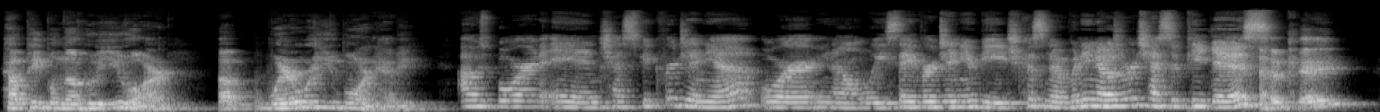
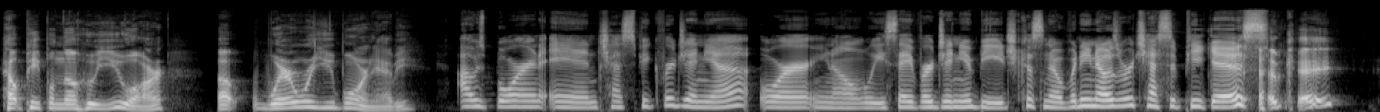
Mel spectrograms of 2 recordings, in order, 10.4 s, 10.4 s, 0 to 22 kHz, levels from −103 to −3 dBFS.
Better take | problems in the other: second | room echo; slight; dies away in 0.5 s // off-mic speech; far

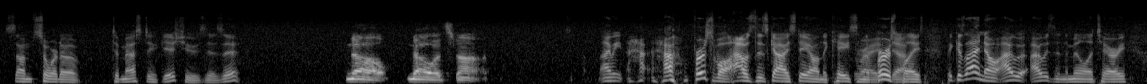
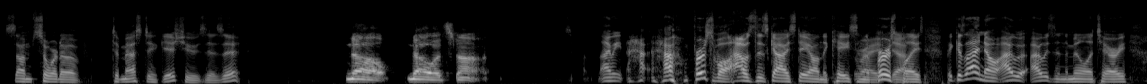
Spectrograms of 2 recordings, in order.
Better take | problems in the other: second | hiss; faint; throughout; 20 dB below the speech

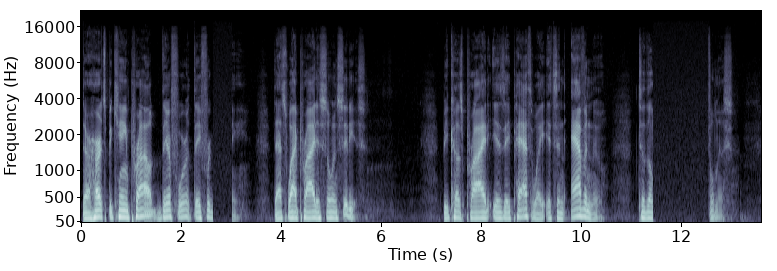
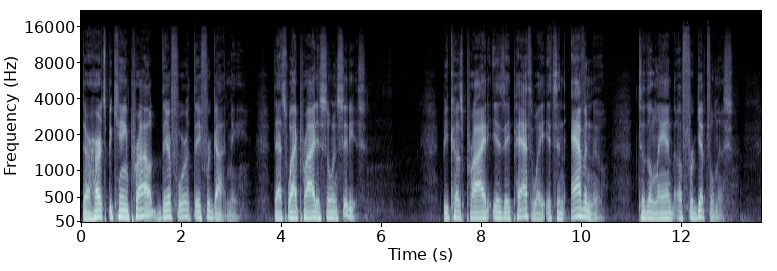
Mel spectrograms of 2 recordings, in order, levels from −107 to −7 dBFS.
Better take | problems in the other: second | audio cutting out; at 2.5 s and at 11 s for 1 s

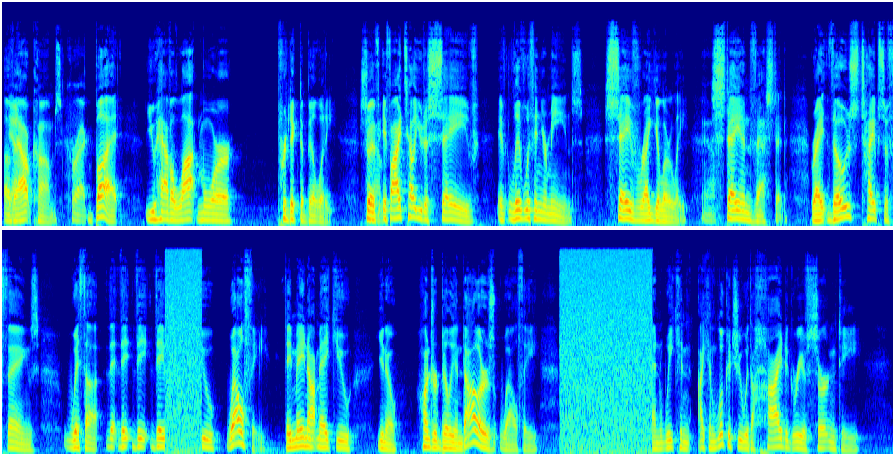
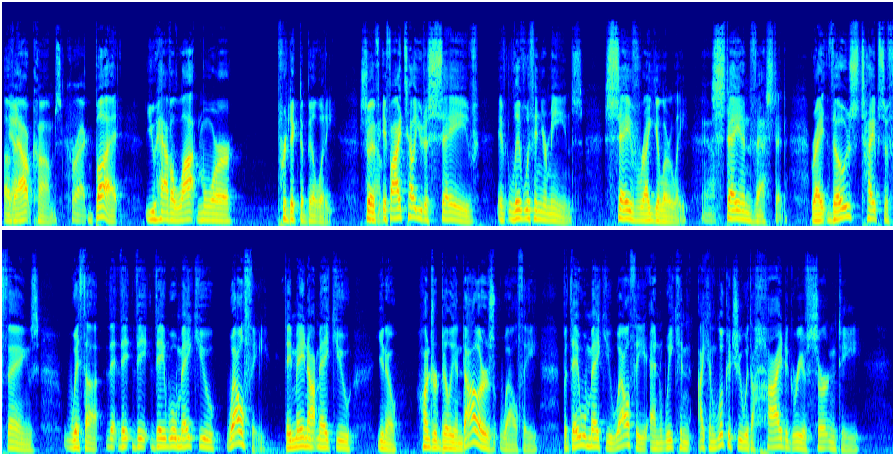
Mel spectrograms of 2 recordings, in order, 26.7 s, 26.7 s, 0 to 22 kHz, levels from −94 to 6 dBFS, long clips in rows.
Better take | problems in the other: second | audio cutting out; filled with static; at 16 s for 0.5 s and at 22 s for 1.5 s

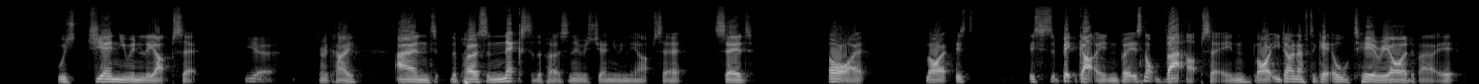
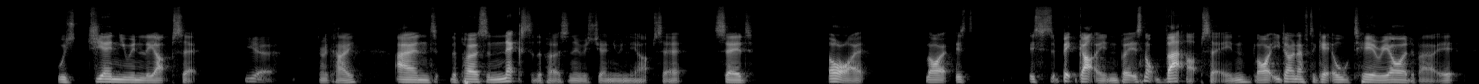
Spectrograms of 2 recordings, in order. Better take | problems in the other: second | distortion; slight; 0.9% of the sound clipped

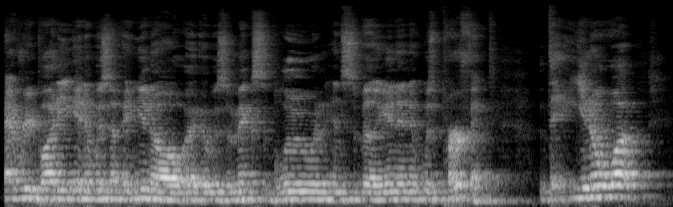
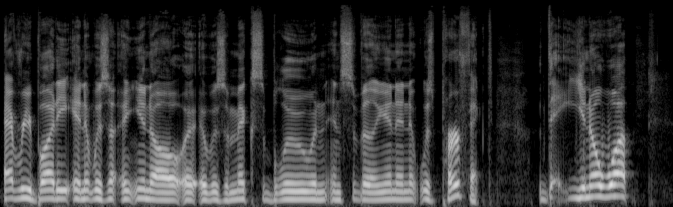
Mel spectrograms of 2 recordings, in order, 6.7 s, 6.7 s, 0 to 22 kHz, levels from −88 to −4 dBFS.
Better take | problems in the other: second | off-mic speech; far // room echo; noticeable; dies away in 0.7 s

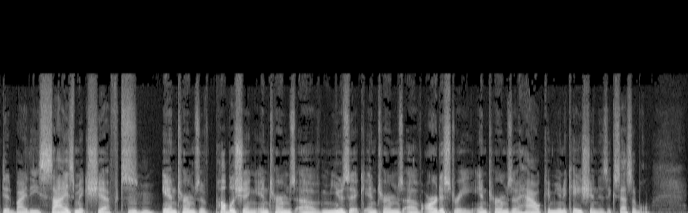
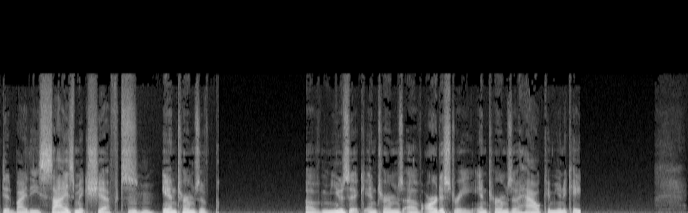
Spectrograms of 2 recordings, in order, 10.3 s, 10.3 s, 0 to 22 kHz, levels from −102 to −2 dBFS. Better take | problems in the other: first | audio cutting out; at 3.5 s for 1.5 s and at 8.5 s for 1 s

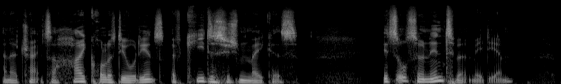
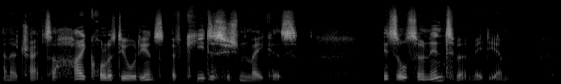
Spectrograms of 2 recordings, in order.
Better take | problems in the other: first | thin; very; fading below 350 Hz

